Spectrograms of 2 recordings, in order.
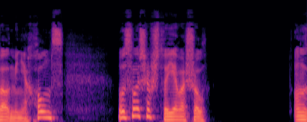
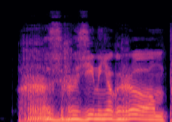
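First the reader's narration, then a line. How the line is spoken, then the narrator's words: Surprised growl. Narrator (Russian): прорычал он, увидев, кто стоит рядом со мной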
